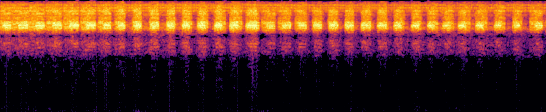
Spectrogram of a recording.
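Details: In Provence, southern France, cicadas sing through the summer heat; a high rasping drone beats in quick, regular pulses, roughly three each second, strong and unbroken.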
